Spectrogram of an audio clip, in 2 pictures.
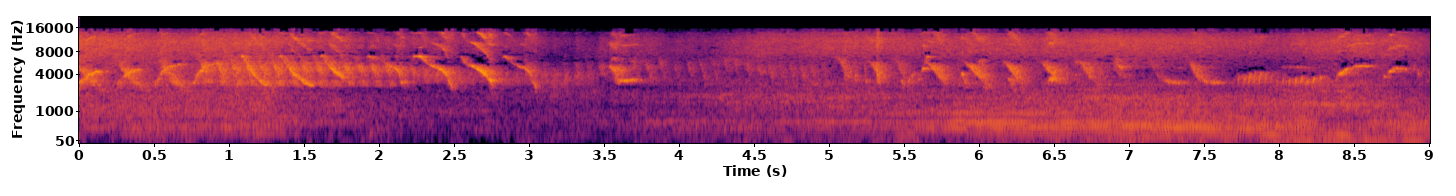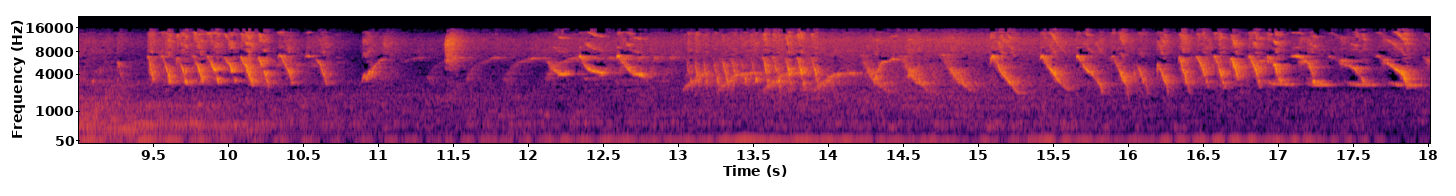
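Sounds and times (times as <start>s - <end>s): canary singing trills: 0.0s - 18.0s.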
